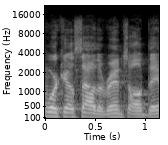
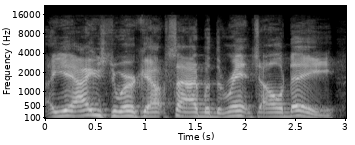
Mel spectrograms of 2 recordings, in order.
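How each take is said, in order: First: Said in the usual way. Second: Slow, drawn-out fake Southern drawl; mock Southern accent. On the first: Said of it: "you grew up in New York". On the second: Politician pretending to Southerners he's a ranch hand, mock Southern accent. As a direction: put on a Southern farmhand accent. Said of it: "like, in the South".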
